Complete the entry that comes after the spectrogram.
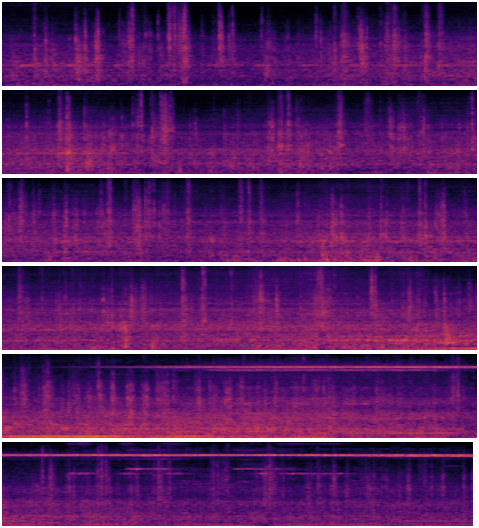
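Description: The 'Aru Ressha' sightseeing train, a diesel railcar set, approaching and pulling into the platform, growing louder throughout. In the first half there are many sharp clicks and rattles. In the last third a low engine rumble builds and a steady high brake squeal sets in as the train slows.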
